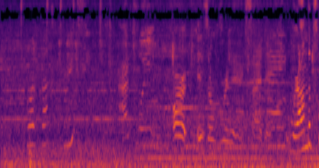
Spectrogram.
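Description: Steady low rumble of an airliner cabin's air system while parked at the gate, with a steady hum joining about three seconds in, and snatches of high voices over it.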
